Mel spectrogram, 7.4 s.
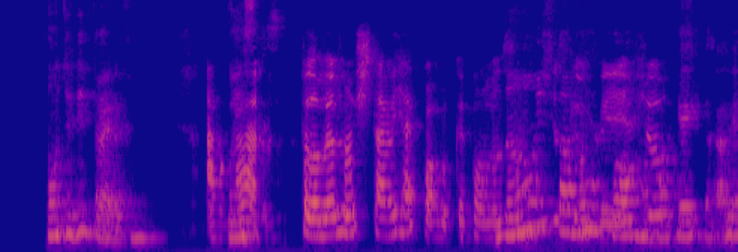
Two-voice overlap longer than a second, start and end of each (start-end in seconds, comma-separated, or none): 4.9-6.5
